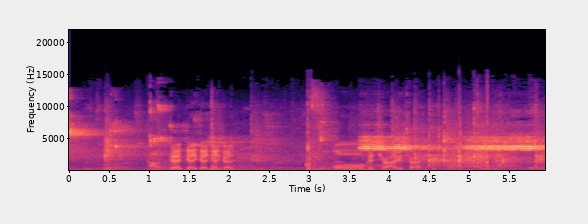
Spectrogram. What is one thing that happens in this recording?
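Young men and women shout and call out to each other, echoing in a large gym.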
